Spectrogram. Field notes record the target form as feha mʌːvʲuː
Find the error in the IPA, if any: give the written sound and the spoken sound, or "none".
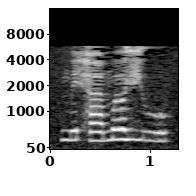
f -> m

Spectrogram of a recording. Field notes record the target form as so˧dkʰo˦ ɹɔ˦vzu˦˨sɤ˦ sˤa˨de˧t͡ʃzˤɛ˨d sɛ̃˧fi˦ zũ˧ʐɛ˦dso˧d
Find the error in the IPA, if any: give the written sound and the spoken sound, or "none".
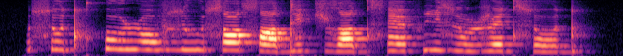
none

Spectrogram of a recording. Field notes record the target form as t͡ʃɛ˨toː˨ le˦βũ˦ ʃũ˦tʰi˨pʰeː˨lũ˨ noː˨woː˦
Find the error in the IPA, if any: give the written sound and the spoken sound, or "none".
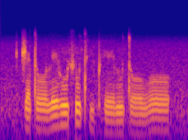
n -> t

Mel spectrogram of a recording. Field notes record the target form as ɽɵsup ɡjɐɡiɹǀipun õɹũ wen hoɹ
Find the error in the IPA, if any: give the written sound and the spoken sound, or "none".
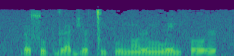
j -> ɹ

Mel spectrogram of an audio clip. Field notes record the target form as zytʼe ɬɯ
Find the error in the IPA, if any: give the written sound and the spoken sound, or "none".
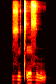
ɬ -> z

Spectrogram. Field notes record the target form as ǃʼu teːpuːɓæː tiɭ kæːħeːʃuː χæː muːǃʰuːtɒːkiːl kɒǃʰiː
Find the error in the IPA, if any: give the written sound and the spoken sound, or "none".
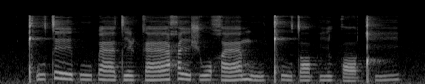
ɒ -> ɒː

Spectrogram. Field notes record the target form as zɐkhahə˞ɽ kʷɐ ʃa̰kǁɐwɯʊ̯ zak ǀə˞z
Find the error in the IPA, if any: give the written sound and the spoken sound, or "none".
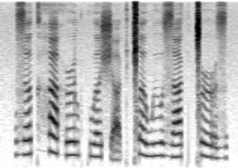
ɽ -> l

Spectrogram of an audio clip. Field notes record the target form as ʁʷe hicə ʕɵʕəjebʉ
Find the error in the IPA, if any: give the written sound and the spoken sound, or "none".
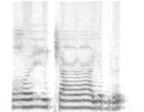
h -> ɦ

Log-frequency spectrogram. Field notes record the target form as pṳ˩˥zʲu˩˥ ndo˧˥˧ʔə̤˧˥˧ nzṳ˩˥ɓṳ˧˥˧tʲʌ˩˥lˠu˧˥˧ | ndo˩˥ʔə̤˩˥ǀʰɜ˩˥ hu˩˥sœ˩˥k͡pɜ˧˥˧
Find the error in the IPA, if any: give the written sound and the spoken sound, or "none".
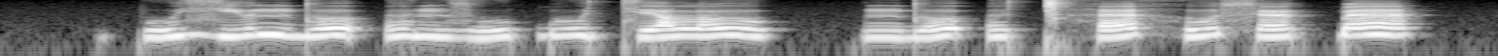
none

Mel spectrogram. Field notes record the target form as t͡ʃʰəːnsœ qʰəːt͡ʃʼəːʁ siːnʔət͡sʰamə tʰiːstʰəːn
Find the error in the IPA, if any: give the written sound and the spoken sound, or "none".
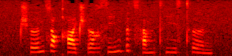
none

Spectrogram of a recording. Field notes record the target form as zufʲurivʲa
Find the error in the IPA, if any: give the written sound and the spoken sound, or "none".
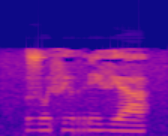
none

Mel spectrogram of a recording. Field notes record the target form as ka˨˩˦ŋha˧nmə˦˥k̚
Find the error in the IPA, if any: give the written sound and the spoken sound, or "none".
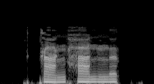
m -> ŋ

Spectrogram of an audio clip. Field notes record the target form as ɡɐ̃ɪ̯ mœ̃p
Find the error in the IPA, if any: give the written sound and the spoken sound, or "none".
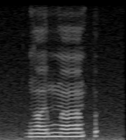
none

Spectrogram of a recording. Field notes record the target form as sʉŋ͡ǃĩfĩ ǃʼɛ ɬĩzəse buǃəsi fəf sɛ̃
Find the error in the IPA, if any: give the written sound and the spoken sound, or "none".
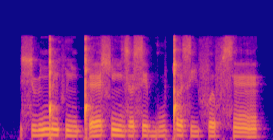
none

